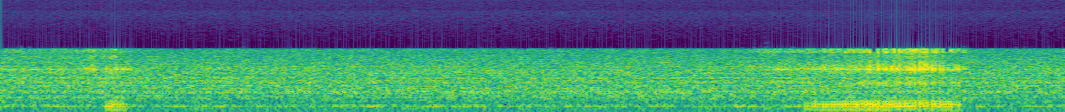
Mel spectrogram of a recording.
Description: A man snores, loudly....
